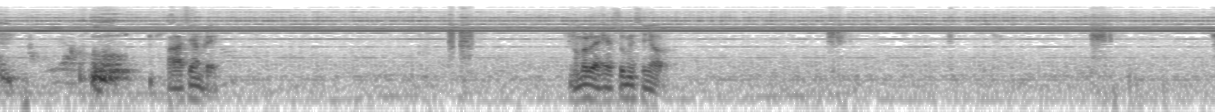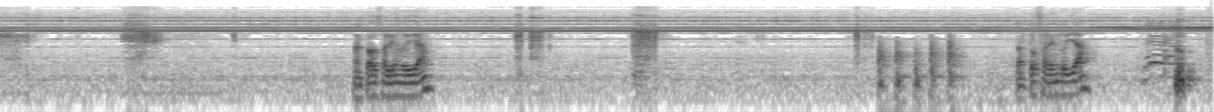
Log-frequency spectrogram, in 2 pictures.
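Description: A young man sobs and speaks haltingly through an online call.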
